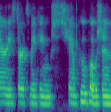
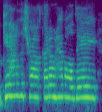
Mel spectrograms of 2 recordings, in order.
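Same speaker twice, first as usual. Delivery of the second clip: higher, frazzled mom barking orders; impatient snapping; 11 semitones higher than usual. Retold or imitated. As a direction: rush the kid out of the truck. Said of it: "freaking out at him".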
